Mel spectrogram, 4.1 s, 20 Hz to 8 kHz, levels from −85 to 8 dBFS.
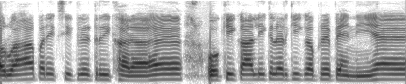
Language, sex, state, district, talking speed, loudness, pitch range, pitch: Hindi, male, Punjab, Pathankot, 220 wpm, -15 LUFS, 175-190 Hz, 185 Hz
